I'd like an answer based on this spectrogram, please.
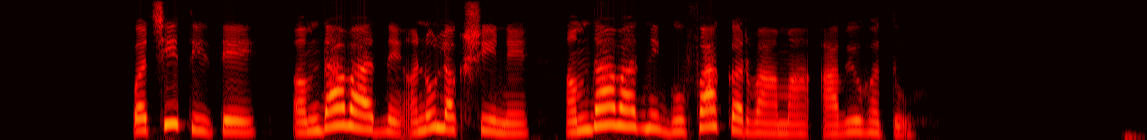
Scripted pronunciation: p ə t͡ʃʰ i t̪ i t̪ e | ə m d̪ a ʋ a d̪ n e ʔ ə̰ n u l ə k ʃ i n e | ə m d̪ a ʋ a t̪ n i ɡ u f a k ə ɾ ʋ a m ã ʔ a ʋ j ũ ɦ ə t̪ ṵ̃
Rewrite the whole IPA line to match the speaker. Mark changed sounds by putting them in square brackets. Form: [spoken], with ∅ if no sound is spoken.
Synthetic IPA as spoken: p ə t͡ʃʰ i t̪ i t̪ e | ə m d̪ a ʋ a d̪ n e ʔ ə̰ n u l ə k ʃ i n e | ə m d̪ a ʋ a [d̪] n i ɡ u f a k ə ɾ ʋ a m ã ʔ a ʋ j ũ ɦ ə t̪ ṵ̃

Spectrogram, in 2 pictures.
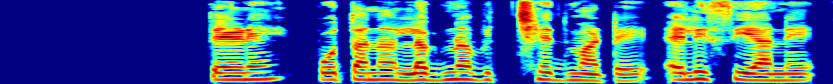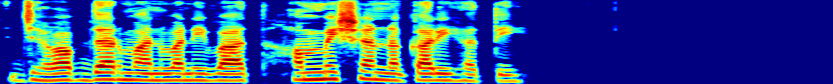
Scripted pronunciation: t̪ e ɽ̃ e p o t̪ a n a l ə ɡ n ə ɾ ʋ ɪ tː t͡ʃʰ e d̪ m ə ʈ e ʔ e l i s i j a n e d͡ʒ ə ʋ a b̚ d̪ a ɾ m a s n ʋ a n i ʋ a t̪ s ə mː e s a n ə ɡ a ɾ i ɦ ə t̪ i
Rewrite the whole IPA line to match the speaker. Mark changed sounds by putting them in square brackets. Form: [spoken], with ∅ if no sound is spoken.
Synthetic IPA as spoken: t̪ e ɽ̃ e p o t̪ a n a l ə ɡ n ə [∅] ʋ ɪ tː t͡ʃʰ e d̪ m [a] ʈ e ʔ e l i s i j a n e d͡ʒ ə ʋ a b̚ d̪ a ɾ m a [∅] n ʋ a n i ʋ a t̪ [h] ə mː e [ʃ] a n ə [k] a ɾ i ɦ ə t̪ i

